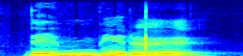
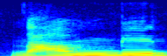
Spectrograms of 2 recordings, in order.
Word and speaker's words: 냄비: 예를 들어서 이모음 역행동화가 드러난 냄비를 남비 대신에 표준어로 삼는 거. 냄비를 표준어, 남비를 비표준어 이렇게 쓰는 경우가 예를 들어서 있죠.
